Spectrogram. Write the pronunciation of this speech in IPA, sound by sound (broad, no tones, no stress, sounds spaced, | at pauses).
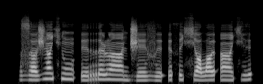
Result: z ɐ ʒ ã ç ũː ʔ ɪ r ɛ ɭ ãː d͡ʒ e v ɪ ʔ ɪ θ ɪ ç ɐ lˠ ɪː ʔ ãː ç e̤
